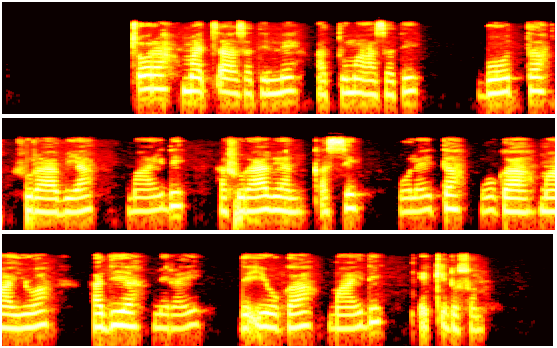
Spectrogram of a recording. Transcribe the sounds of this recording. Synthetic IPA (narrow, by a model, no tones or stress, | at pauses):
t͡ʃʼɔɾɐmɐt͡ʃʼːɐːsɐt̪ɪnːɛ | ɐt̪ːʊmɐːsɐt̪ɪ | bo̞ːt̪ːɐ | ʃʊɾaːbɪja | maːjɪd̪ɪ | hɐʃʊɾaːbɪjɐnkʼɐsːɪ | wɔlɐjt̪ːɐ | wɔɡaːmaːjɔwɐ | hɐd̪ɪjɐmɛɾɐj | d̪ɛʔɪjoɡaːmaːjɪd̪ɪ | ɛ̰kʼːɪd̪ɔsɔnɐ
